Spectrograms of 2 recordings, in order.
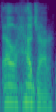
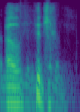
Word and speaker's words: al-Hijr: Some people mispronounce it al-Hajar, but this is wrong. It's called al-Hijr, because Hijr was a mountain.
